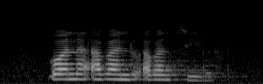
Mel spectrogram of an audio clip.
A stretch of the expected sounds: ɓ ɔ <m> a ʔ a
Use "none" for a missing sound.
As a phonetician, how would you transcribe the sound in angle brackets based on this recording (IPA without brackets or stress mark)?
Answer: n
